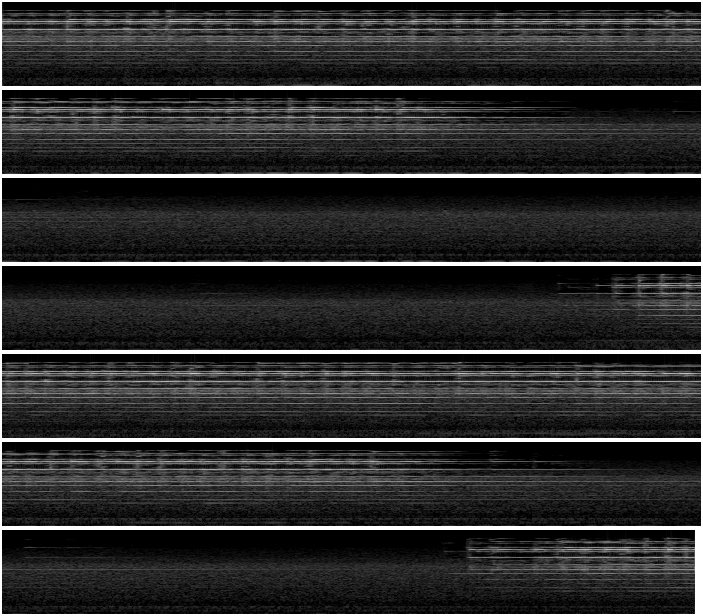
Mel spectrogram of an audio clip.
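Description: Altar bells shaken in two long bursts of bright, shimmering ringing, each about eight seconds, the second starting about eighteen seconds in, with quiet between: the bells rung as the priest blesses the people with the monstrance at Benediction.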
